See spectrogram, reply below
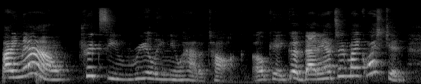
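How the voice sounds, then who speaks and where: High-voiced woman reading a picture book, roomy sound. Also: normal speed. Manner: expressive, simple explaining, asking children questions. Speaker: preschool teacher. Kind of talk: children's picture book read-aloud with chatty asides.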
